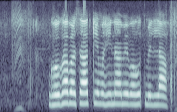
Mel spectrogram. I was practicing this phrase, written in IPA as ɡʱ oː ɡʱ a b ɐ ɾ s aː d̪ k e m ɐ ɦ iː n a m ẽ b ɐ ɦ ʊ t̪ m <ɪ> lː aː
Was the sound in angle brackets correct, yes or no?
yes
